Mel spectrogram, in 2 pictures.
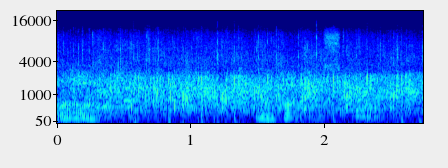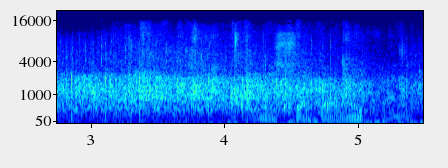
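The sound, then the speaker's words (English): A church audience breaks into sustained, dense applause to rejoice in a woman's decision to follow the Lord in believer's baptism, many hands clapping steadily at an even loudness for several seconds before easing off slightly at the end, with faint voices mixed underneath. “And so if you rejoice in her decision, let it be known by a round of applause and an amen.”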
